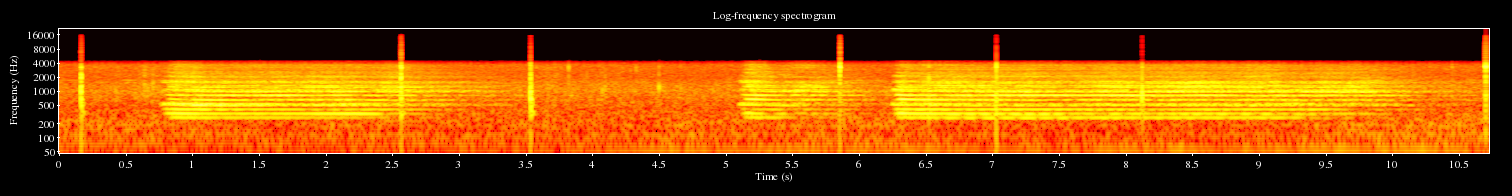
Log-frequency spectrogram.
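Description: Locomotive air horn of an approaching BNSF coal train, several notes sounding together: one long blast, a short one, then another long one held nearly four seconds, the pattern of a grade-crossing warning. A few sharp clicks sound between the blasts.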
